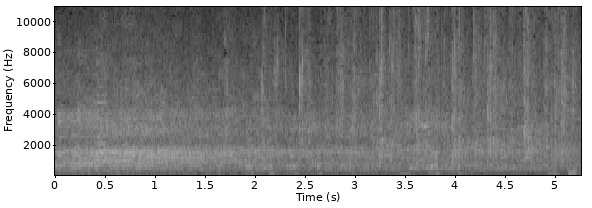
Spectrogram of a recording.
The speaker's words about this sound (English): You know, the people clapping are parents.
